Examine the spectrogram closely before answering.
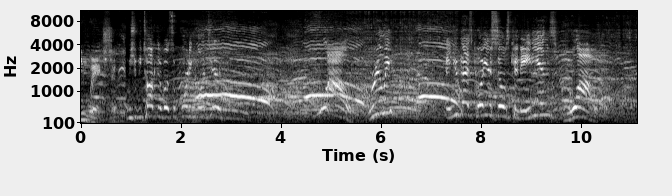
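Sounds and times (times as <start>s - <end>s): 
speech: 0.0s - 3.6s, 7.3s - 10.5s
crowd booing and jeering: 0.1s - 11.1s
overlapping shouts: 2.0s - 11.1s.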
